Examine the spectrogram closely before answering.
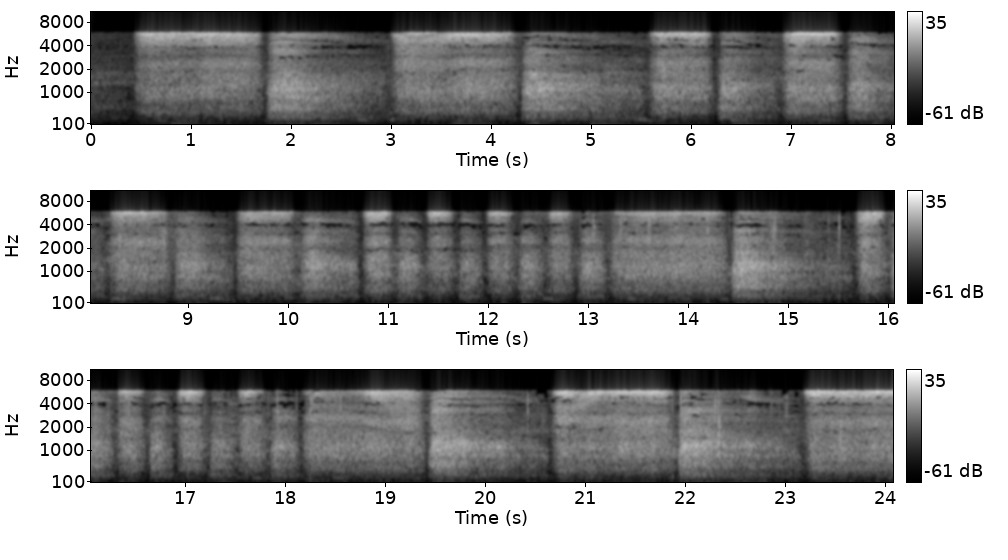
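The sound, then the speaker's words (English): Rhythmic breathwork: many forceful, rapid breaths in and out through the nose and mouth, sharp airy rushes repeating in a steady driving pulse for the full stretch, with brief gaps between some breaths and no talking. “The breath not only wakes up our highest beautiful things, it also wakes up all the blocks to it. So you keep the breath moving.”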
